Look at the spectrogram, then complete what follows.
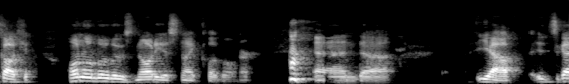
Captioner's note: laughs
